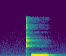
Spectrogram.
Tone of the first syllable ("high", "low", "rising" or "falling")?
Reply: high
